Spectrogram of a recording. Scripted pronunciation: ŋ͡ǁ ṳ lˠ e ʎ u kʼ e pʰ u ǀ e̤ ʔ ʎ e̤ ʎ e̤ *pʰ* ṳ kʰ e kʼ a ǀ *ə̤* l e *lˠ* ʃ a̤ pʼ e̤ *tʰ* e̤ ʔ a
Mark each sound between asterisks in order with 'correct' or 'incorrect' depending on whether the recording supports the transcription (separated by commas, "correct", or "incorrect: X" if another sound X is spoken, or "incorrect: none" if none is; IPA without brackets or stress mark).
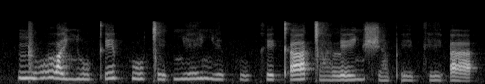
correct, incorrect: a̤, incorrect: ʎ, correct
